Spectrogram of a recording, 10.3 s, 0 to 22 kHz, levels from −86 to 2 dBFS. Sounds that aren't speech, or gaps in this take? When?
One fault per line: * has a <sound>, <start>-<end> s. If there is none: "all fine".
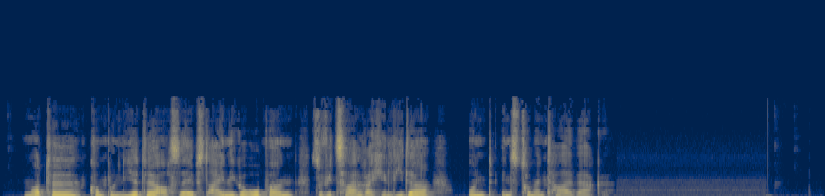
all fine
